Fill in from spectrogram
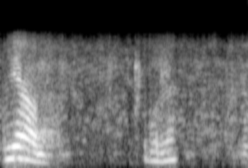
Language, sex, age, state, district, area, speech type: Urdu, male, 60+, Uttar Pradesh, Rampur, urban, conversation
